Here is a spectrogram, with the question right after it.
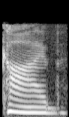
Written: kibe

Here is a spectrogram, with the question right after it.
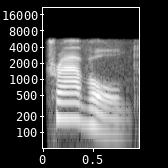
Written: travelled

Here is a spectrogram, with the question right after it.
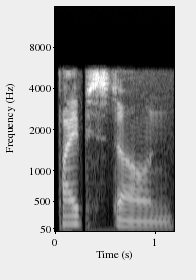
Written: Pipestone National Monument

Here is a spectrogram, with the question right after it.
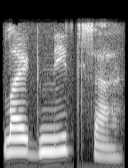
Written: Legnica

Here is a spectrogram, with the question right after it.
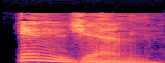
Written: injun

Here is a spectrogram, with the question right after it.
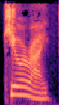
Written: curite

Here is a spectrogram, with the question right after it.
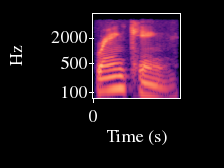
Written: ranking

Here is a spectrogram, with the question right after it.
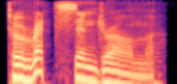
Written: Tourette's syndrome

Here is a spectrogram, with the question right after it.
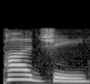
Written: podgy

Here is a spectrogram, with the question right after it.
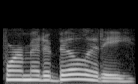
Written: formidability

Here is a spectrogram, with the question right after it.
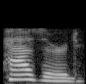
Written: hazard

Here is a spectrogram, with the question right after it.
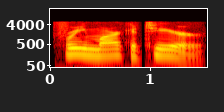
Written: free marketeer

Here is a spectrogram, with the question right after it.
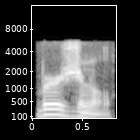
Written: versional

